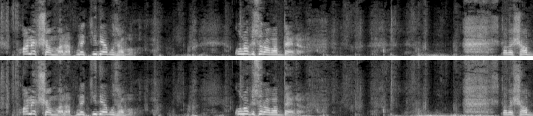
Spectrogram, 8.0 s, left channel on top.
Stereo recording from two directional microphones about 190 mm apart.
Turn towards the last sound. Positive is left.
turn(degrees=-20)  # may be behind; listen again after turning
